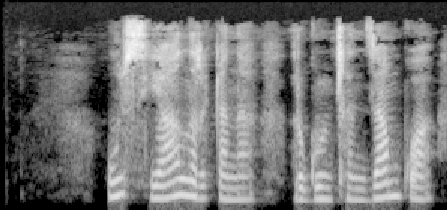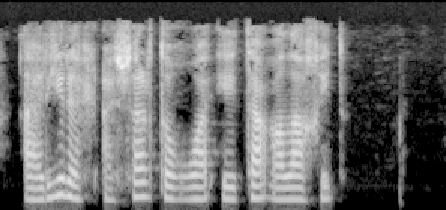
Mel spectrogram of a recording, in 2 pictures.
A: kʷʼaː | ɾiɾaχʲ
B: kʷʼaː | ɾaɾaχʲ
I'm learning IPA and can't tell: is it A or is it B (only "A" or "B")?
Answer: A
